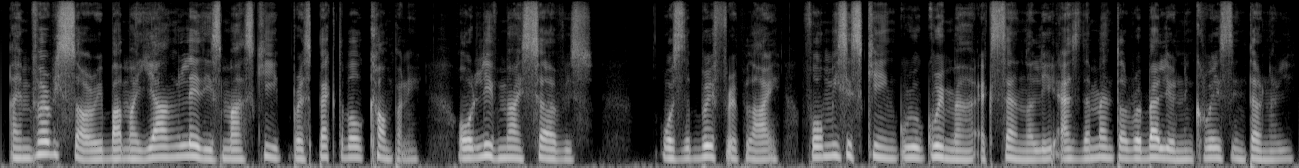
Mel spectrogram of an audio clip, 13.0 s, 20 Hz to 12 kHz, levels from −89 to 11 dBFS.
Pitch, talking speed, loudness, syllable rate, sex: 155 Hz, 145 wpm, -19 LUFS, 4.8 syllables/s, male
